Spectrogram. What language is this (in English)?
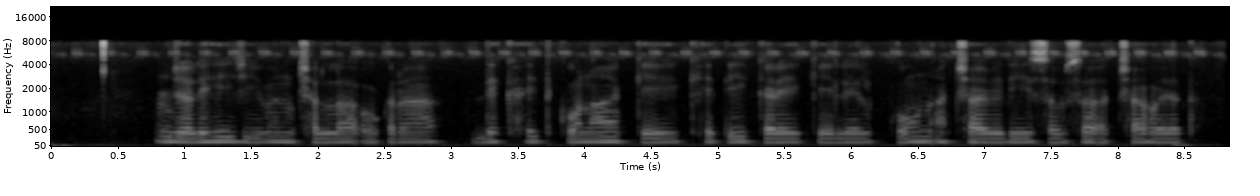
Maithili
